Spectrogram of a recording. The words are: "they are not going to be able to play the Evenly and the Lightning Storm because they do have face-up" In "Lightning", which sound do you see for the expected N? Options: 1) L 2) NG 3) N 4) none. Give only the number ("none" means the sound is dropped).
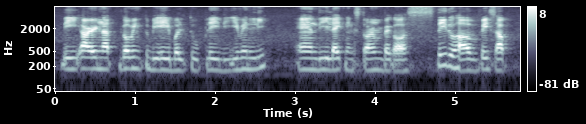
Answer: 3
